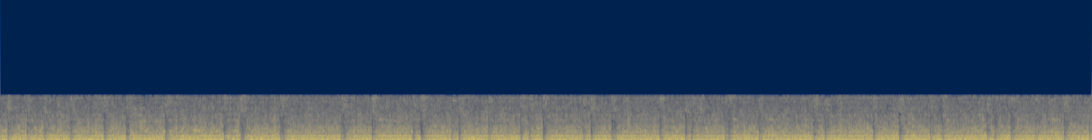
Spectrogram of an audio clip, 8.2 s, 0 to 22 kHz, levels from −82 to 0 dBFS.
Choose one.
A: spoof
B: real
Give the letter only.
B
